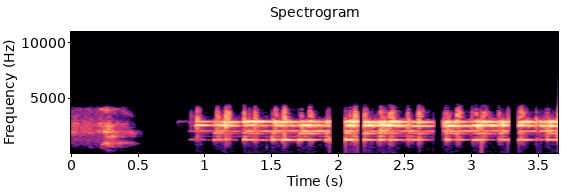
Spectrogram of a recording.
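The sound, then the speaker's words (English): A bell is rung for the Self Invest community, ringing rapidly and continuously and loud, its bright metallic tone repeating in quick strokes with a few brief pauses, after a short rustling noise at the start. “Absolutely positively must ring the bell for self-invested.”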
